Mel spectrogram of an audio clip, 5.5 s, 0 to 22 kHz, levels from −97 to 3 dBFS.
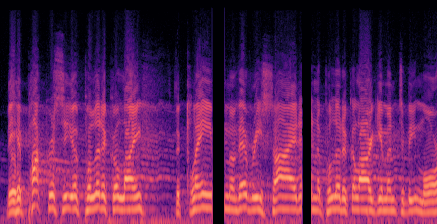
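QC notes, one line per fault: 2.64 to 2.80 s, rebuffering stall: the sound drops to silence for about 160 ms and then picks up exactly where it stopped, nothing skipped, only time added while the player waited for more downloaded audio. The waveform shows a flat gap; the spectrogram shows a clean vertical blank band.
3.77 to 3.89 s, playback stall: output goes silent mid-flow for 120 ms before continuing, likely from the player running dry or its output thread being blocked. On the waveform it appears as a short flatline; on the spectrogram, a narrow empty column across all frequencies.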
